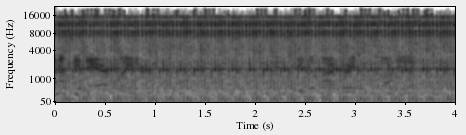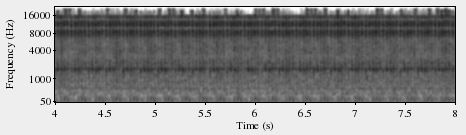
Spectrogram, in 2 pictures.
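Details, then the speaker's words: 1985 Mercedes 300D diesel in drive with the parking brake on and the AC running, while the rack damper bolt is adjusted; diesel clatter with a lumpy, wavering beat; rough idle, cause not found. "What I'm doing now is just bottoming the nut out. We're going to make our adjustment to idle. You see that? Watch. You hear it in the engine too. Really rough."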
